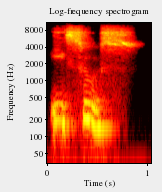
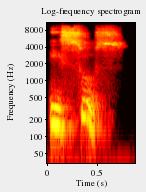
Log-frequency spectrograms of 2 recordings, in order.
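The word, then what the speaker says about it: Iesous: in Greek uh if we translate it it's pronounced isus and uh if we had to translate that in English it would be i e s o u s but is pronounced isus in English would be yesus and over time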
